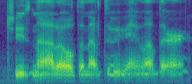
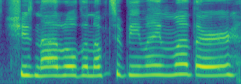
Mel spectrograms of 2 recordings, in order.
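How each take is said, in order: First: Whispered. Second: Said in the usual way. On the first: Real, not acted. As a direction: repeat it in a hushed whisper. Repeated as whisper.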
